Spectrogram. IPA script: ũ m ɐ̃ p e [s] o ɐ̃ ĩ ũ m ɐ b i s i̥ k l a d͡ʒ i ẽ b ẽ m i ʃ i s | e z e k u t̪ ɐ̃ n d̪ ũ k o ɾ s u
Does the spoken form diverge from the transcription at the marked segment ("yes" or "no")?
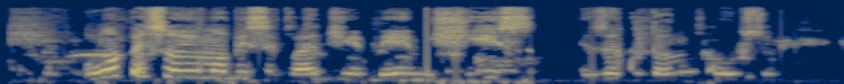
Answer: no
